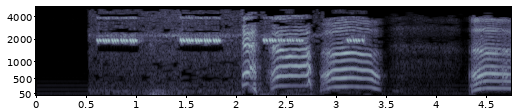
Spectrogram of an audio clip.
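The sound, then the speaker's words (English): Crickets chirp in a loud sound effect, steady trilling bursts followed by deeper, warbling croak-like calls that rise and fall, with no one talking. “I'm sorry, that was a long way to go to this stupid cricket thing.”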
